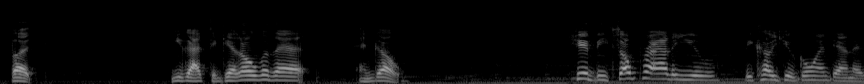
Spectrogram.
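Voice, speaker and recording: A woman coach talks softly and encouragingly, in a motherly way, over faint background music. Her tone is heartfelt and reassuring. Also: lowish voice, vocal fry. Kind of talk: heartfelt interview talk.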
